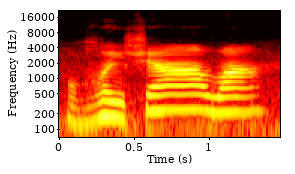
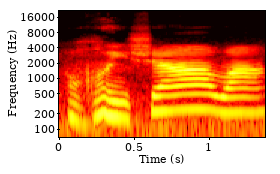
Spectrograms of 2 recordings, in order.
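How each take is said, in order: Both takes have the same delivery.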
